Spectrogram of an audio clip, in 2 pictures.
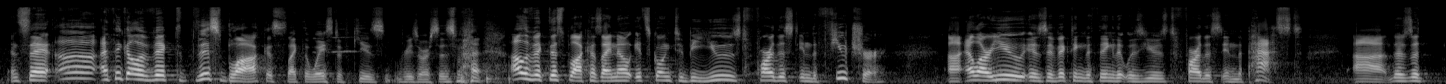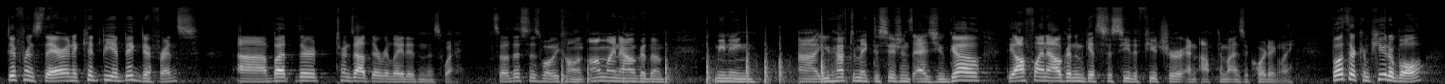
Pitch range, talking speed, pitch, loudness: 135-185 Hz, 210 wpm, 160 Hz, -24 LUFS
